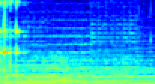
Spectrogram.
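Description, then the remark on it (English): Glasses clink together in a toast in a furnished basement, two quick bright taps near the start followed by a lingering ringing tone, with a faint hum underneath. “raise a glass to Chris Pratt”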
